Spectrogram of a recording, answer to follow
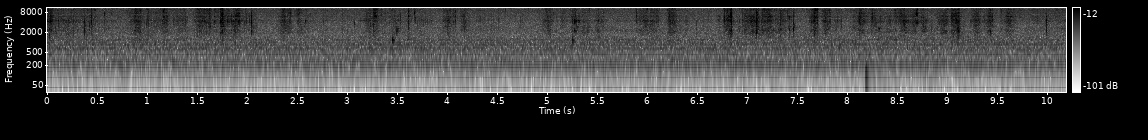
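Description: Faint, scattered rustling and light dabbing of a paper towel being pressed into a preserved frog's opened body cavity by gloved hands, over a steady low hum. One soft thump comes about eight seconds in.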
